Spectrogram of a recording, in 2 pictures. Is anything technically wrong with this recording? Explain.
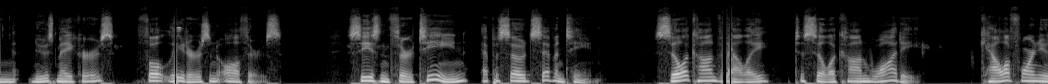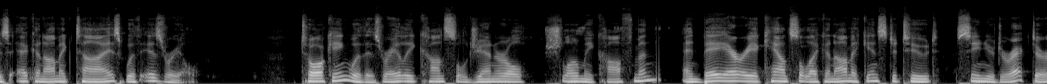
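Yes, there are corrupt frames muted. Damaged compressed frames were rejected by the decoder and replaced with silence, cutting abrupt gaps of a few frame lengths while timing stays intact. This happens at 1.74 to 1.80 s, between "newsmakers thought" and "and authors", at 7.22 to 7.33 s, and at 17.05 to 17.09 s.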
